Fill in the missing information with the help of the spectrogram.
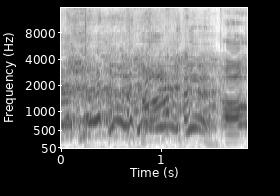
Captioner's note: all laughing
